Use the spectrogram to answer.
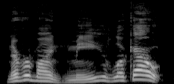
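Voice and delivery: high, urgent shout; shouted warning. A narrator's reading. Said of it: "Karana shouted".

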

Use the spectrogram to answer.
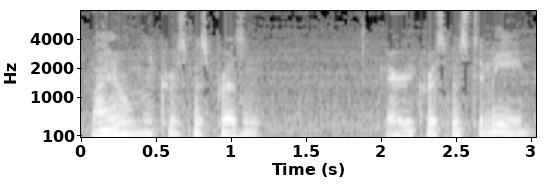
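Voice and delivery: soft, lifted, wry lightness; wry, hiding pain. A narrator's reading. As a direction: make light of it to cover the hurt. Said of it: "chuckled with a wryness that hid the pain".

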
